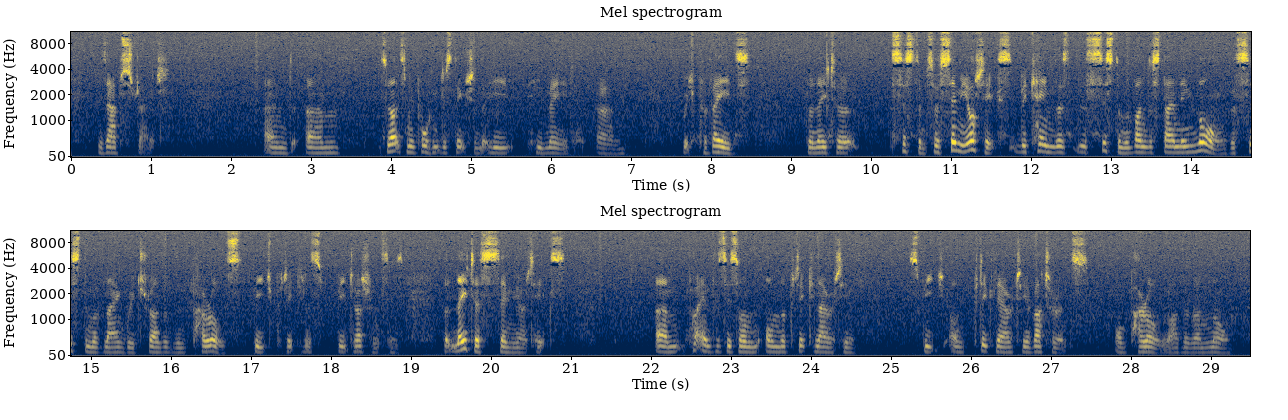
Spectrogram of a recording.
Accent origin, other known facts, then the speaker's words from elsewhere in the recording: France; accent: French; if you excuse my French accent.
